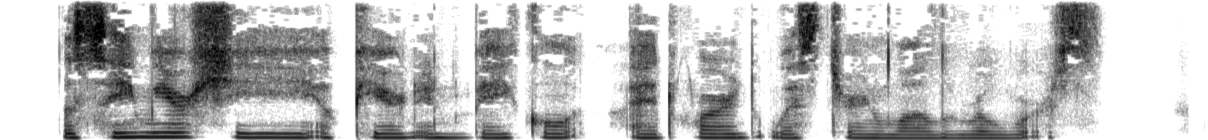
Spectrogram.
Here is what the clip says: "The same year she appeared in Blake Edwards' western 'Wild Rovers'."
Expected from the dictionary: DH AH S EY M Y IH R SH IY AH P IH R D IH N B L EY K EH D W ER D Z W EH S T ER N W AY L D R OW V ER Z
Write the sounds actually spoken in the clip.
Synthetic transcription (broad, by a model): DH AH S EY M Y IH R SH IY AH P IH R D IH N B EY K EH D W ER D W EH S T ER N W AY L D R OW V ER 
